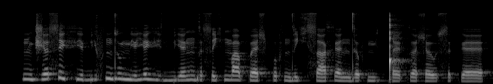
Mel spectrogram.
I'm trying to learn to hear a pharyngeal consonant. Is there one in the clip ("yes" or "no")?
no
